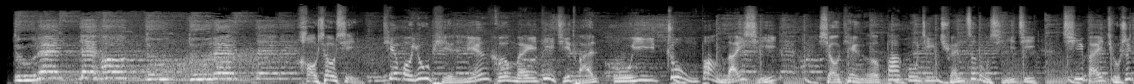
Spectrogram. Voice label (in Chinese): 男, 促销; 天猫优品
